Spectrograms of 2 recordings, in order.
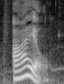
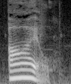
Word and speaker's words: aisle: 通路側、 aisle。この S を発音しない。 aisle。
